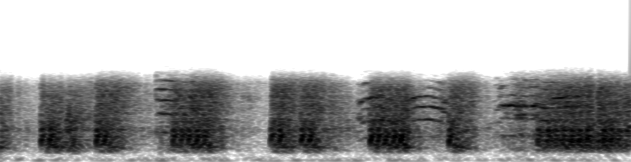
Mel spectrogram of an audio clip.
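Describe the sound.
Dense bursts of gunfire from a war film battle against Japanese troops, firing in rapid, continuous clusters with brief dips between volleys and voices mixed in.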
